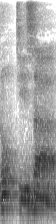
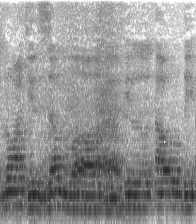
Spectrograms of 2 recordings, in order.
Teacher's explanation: Nu, ainnya tidak boleh berhenti, harus mengalir, bukan nu'jiza tapi nu'jiza, gitu ya. Jiza, za tidak boleh hamas, za tidak boleh mendesis, harus bergetar, jahar.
